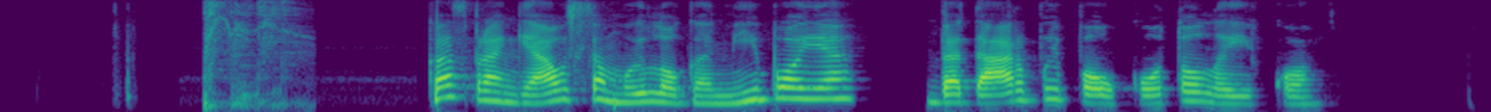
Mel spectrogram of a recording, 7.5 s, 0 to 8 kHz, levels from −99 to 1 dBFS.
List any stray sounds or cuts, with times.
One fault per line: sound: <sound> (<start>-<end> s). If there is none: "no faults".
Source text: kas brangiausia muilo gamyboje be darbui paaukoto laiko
sound: thud (1.0-1.6 s)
